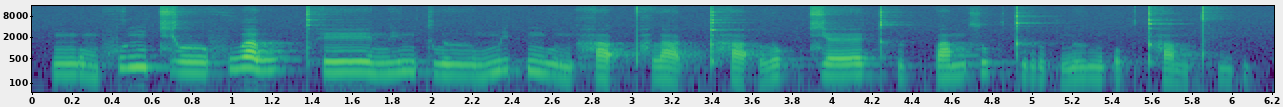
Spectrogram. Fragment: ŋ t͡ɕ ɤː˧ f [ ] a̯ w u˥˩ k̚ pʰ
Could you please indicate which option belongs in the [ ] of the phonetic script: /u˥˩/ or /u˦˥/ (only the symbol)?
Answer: u˥˩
